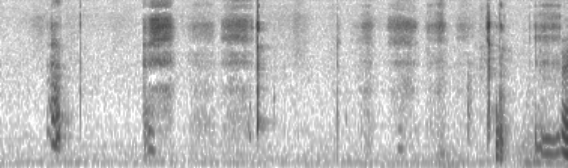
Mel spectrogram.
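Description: Several brief, abrupt catching sounds at irregular intervals in a quiet room: hiccups.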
